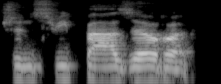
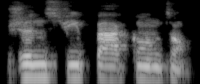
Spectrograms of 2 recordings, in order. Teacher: Also note that after pas, because pas ends with an s, which normally is silent, because heureux starts with a vowel sound, we do the liaison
